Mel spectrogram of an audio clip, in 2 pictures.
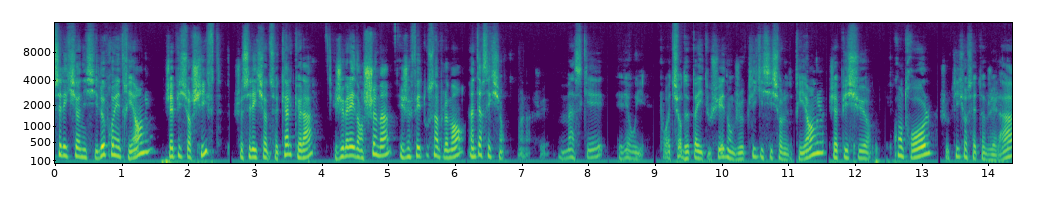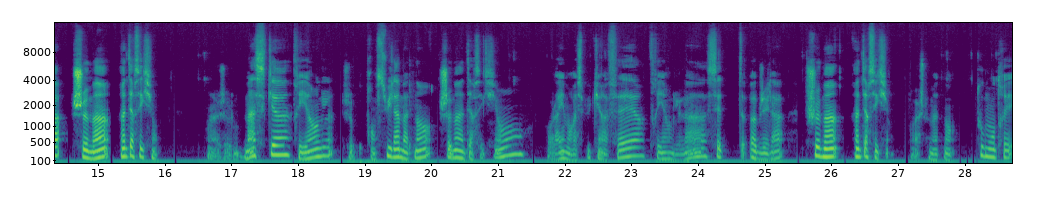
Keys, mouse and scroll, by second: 0.4 click, 3.0 ctrl+click, 4.7 click, 6.9 click, 7.9 click, 8.6 click, 10.7 click, 13.6 ctrl+click, 14.6 click, 15.3 click, 16.6 click, 17.9 click, 19.3 ctrl+click, 20.0 click, 21.2 click, 22.5 click, 23.3 click, 24.2 ctrl+click, 25.6-25.9 drag, 26.5 click, 27.7 click, 28.1 click, 28.4 click.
